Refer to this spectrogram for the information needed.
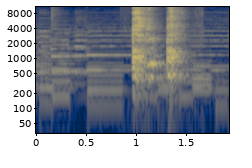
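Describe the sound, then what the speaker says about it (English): Two sharp coughs burst out close by, one right after the other, over soft background music. "I have a cough."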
